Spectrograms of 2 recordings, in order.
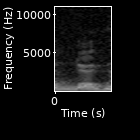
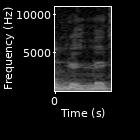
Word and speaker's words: আল্লাহ: এরপর হচ্ছে যেমন আমরা যদি যাই, সামি আল্লাহু লিমান হামিদা, হামিদা না কিন্তু হামিদা, হামদুন প্রশংসা, হামিদা, সামি আল্লাহু লিমান হামিদা, সামি আল্লাহ, আল্লাহ শব্দটা মোটা করতে হবে, সামি আল্লাহু লিমান হামিদা।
